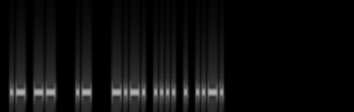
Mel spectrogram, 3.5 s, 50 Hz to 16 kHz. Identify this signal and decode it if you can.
Morse code, heard as a keyed tone, about 53 wpm, spaced as for 47 wpm, 700 Hz. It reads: AM A CHEF
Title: Speed-Racing Common QSO Phrases Encore - 40wpm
